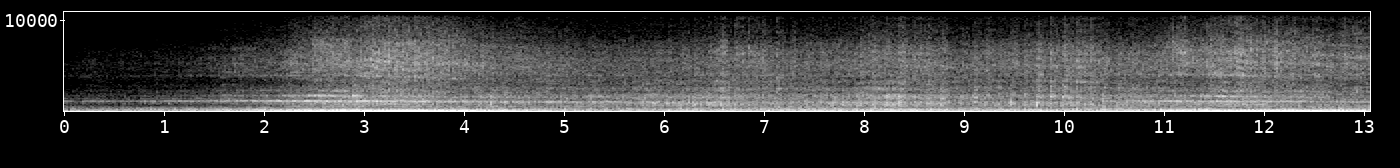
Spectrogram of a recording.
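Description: A train running past close by: a steady rumble and rail noise with a faint high ring, growing louder about two seconds in and again near the end.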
